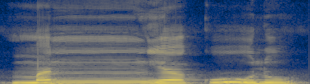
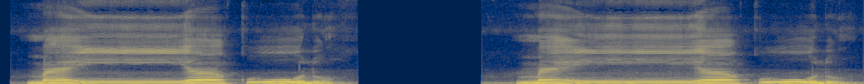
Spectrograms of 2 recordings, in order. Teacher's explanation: Cara masuknya adalah bunyi nun hilang masuk ke ya. May yaquulu diiringi dengan dengung. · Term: idgham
